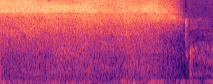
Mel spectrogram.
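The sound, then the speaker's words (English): A voice imitates steam with a long, breathy hiss that holds steady for nearly two seconds, fades slightly, then cuts off into a few short, faint noises. “He got shot and just air came out. He doesn't have any liquids in his system at all anymore. He didn't even bleed. Just steam.”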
